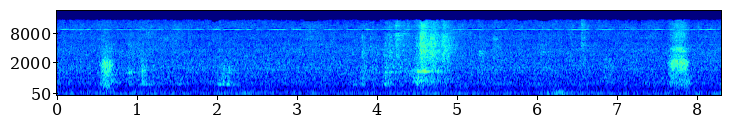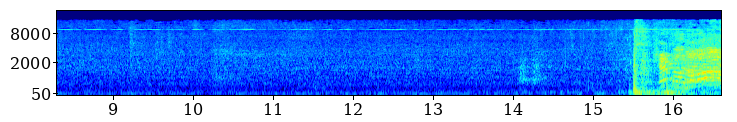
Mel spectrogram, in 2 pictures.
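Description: Hushed bowling-arena crowd with a few faint scattered knocks and murmurs while the bowler sets up. Near the end a sudden heavy thud as the bowling ball is delivered onto the lane, and the crowd breaks into loud shouting and cheering.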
